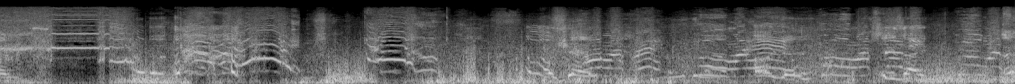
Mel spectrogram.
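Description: Girls screaming and shrieking on a Slingshot amusement ride, high-pitched cries again and again over a steady rushing noise, with a man laughing.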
